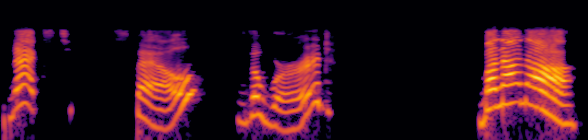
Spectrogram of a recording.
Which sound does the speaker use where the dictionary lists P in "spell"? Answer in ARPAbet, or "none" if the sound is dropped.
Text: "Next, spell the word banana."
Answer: P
